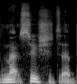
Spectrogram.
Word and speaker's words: Matsushita: Matsushita. Well, that's how us Brits would pronounce it, and I thought it was Matsushita, but maybe... – Matsushita. – Yeah, they're putting the emphasis on the su, aren't they? – That lady. – The Japanese people are putting the emphasis on the su, yes.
